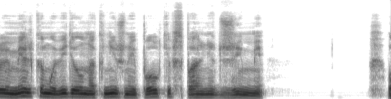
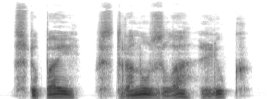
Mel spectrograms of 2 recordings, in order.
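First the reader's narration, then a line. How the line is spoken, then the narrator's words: Muttered. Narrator (Russian): пробормотал я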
